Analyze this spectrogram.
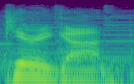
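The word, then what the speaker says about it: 唭哩岸: The Japanese pronounce it Kirigan.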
